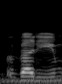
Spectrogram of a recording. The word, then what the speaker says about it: Vadim: I think uh you're supposed to pronounce Vadim with like a more emphasis on the I.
